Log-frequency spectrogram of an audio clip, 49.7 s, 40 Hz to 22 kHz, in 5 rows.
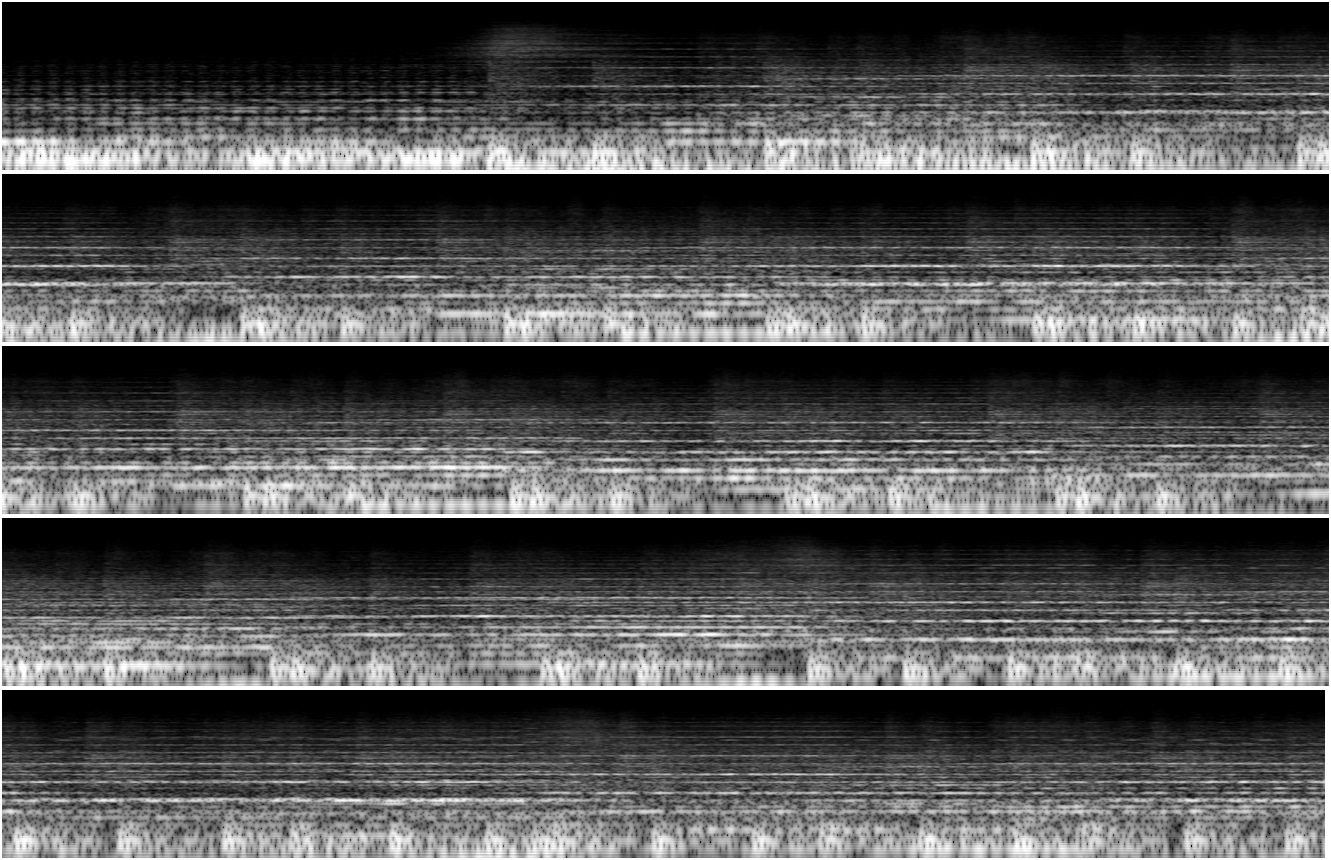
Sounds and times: New-age music: 0.0 - 49.7.

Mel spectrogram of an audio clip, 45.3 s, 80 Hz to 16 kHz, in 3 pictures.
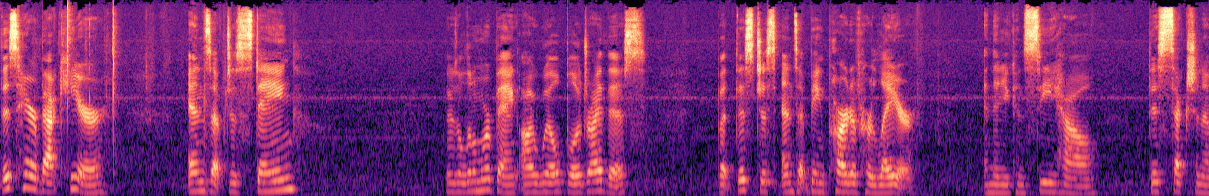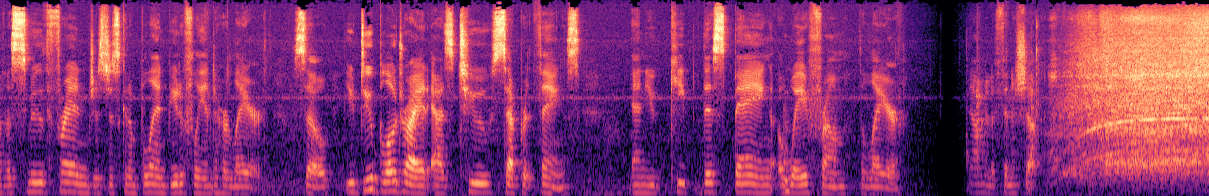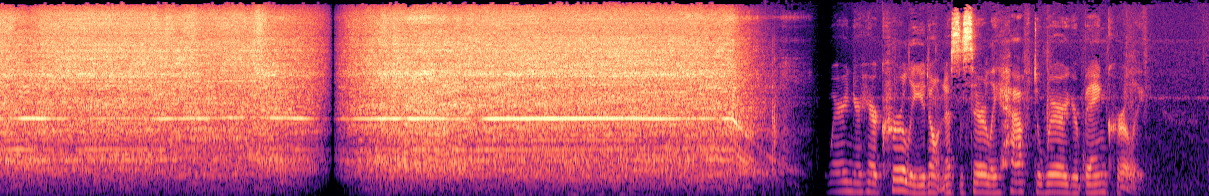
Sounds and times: Speech: 0.0 - 1.4, 2.4 - 3.8, 5.6 - 8.1, 9.0 - 11.5, 12.3 - 13.8, 14.4 - 22.4, 23.0 - 26.4, 27.2 - 28.2, 40.6 - 44.6
Inside, small room: 0.0 - 45.3.

